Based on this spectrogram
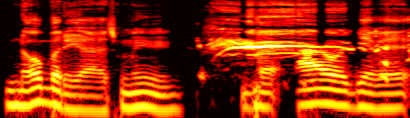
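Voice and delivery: drawn-out mock imitation of a co-host; mocking echo. Co-host parrots "nobody asked me" back, mocking and slow. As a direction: stretch it out to tease them. Mockingly repeats the co-host's complaint.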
